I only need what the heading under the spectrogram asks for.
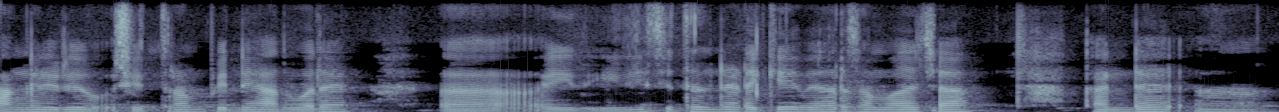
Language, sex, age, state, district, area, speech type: Malayalam, male, 18-30, Kerala, Idukki, rural, spontaneous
